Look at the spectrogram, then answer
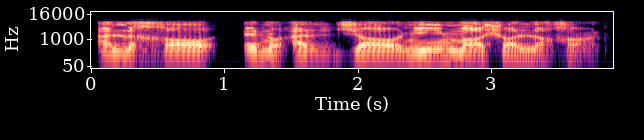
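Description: A man reading a story, voicing a nosy and vengeful palace woman who speaks slow, heavily stressed broken Arabic. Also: on the low side, expressive, no room sound, natural voice. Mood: furious. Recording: dull, dry recording.

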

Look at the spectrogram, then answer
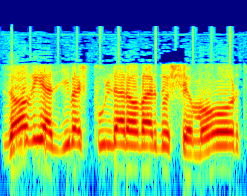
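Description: A man's voice: a little high, steady tone, no room sound. A man narrating a story as an audiobook, reading the narration plainly and giving the characters' lines short voiced turns. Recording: dry, tinny phone-like radio sound.

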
